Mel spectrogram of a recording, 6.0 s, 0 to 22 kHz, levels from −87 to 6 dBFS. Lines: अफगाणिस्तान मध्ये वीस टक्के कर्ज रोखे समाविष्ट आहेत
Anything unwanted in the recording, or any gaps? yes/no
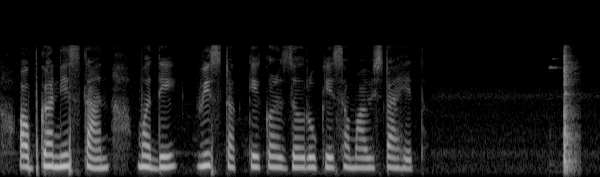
yes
